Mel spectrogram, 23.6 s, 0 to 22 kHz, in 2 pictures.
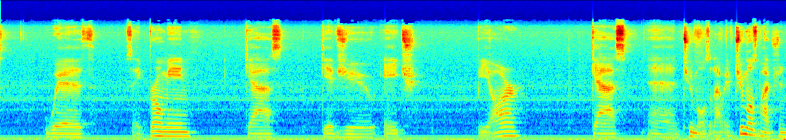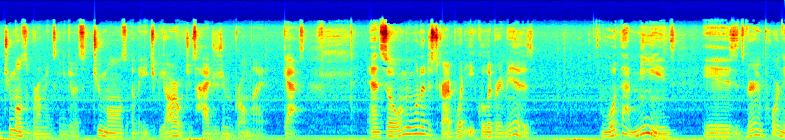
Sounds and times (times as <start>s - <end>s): Speech: 0.7s - 3.0s, 3.7s - 6.4s, 7.2s - 7.9s, 8.9s - 16.4s, 17.3s - 19.9s, 20.8s - 23.5s.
